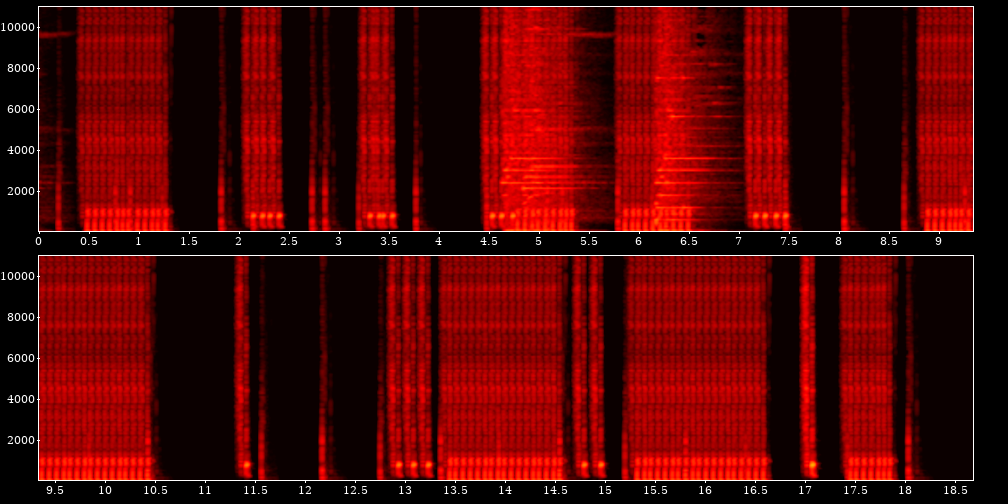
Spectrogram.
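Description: Short electronic game sound effects play in quick bursts.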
